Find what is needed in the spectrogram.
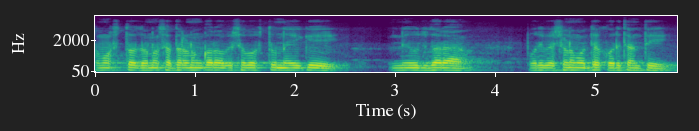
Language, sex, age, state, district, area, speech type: Odia, male, 30-45, Odisha, Kandhamal, rural, spontaneous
